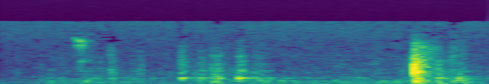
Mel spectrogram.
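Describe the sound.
A window is pushed open wider: a few soft knocks and rubs, then one louder clunk near the end, with a short rattle after it.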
